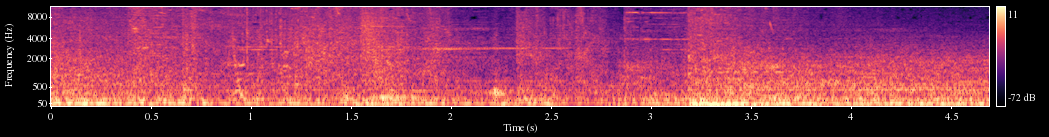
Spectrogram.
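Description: Magic spell effects crackle and whoosh in a fast fight.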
